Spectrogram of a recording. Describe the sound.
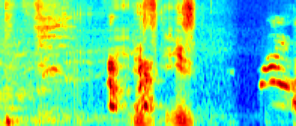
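A small dog named Georgie lets out a quick run of high, sharp yips, three short bursts close together, while bouncing and doing flips on a trampoline, with a person's voice heard before and after.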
